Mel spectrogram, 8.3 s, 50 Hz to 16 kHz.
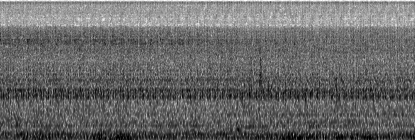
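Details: Opel Corsa D, 2011, 1.2 L (1229 cc) petrol A12XEL, 63 kW/86 PS, 150,980 km at steady idle: a dull, faint knock buried in the engine noise; rod knock, diagnosed as connecting rod bearing damage.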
